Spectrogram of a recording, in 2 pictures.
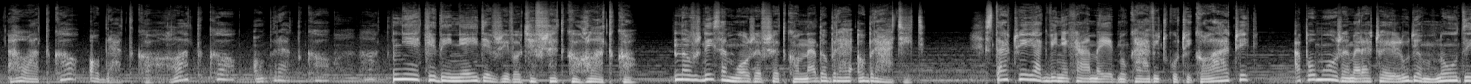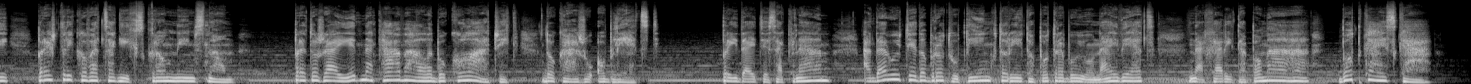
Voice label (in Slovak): rozhlas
